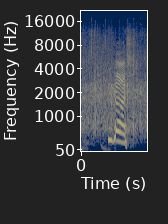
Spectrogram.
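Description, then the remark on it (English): A steady wash of audience applause at a church service runs throughout, with a single voice letting out a short rising whoop midway through the clapping. “you guys have been so nice to me. Clapping like that.”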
